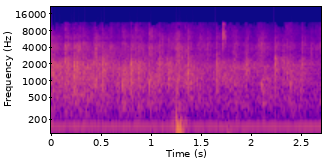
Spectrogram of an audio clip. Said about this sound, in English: Why can't you give the Lord a round of applause this morning?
